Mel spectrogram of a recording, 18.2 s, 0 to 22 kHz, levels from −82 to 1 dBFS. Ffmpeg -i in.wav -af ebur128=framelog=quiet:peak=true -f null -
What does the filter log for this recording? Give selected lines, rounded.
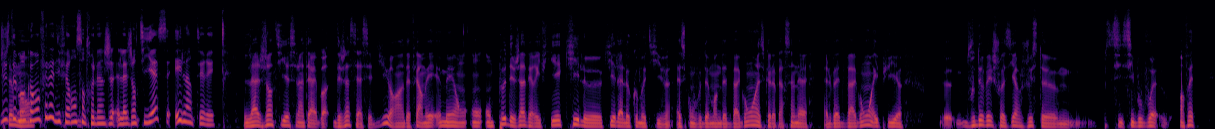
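Integrated loudness:
  I:         -39.3 LUFS
  Threshold: -49.5 LUFS
Loudness range:
  LRA:         3.2 LU
  Threshold: -59.6 LUFS
  LRA low:   -41.5 LUFS
  LRA high:  -38.3 LUFS
True peak:
  Peak:      -21.2 dBFS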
